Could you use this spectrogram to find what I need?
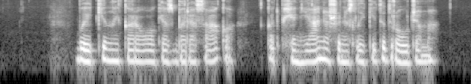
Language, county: Lithuanian, Vilnius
